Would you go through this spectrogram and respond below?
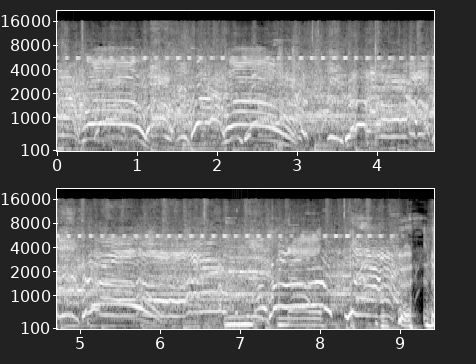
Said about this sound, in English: But then when you listen to the audio of it. It's hard to tell. I can't tell if these are screams of joy or screams of pain. Agony.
